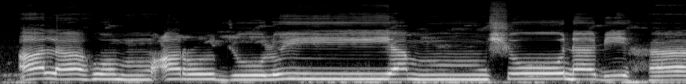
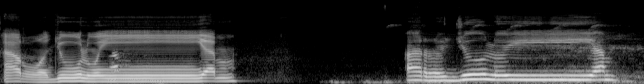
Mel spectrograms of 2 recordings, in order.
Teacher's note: Idgam jangan nyisain huruf nun langsung masuk ke ya. Dimasukin ke ya. Nyisain huruf nunnya bunyi dengungnya aja.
